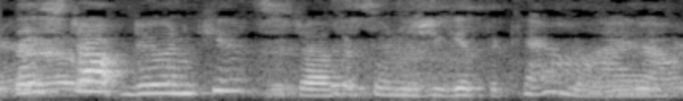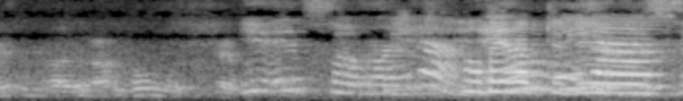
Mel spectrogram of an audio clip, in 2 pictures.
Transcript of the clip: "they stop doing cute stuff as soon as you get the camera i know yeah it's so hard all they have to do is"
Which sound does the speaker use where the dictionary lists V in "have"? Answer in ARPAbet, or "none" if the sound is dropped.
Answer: F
